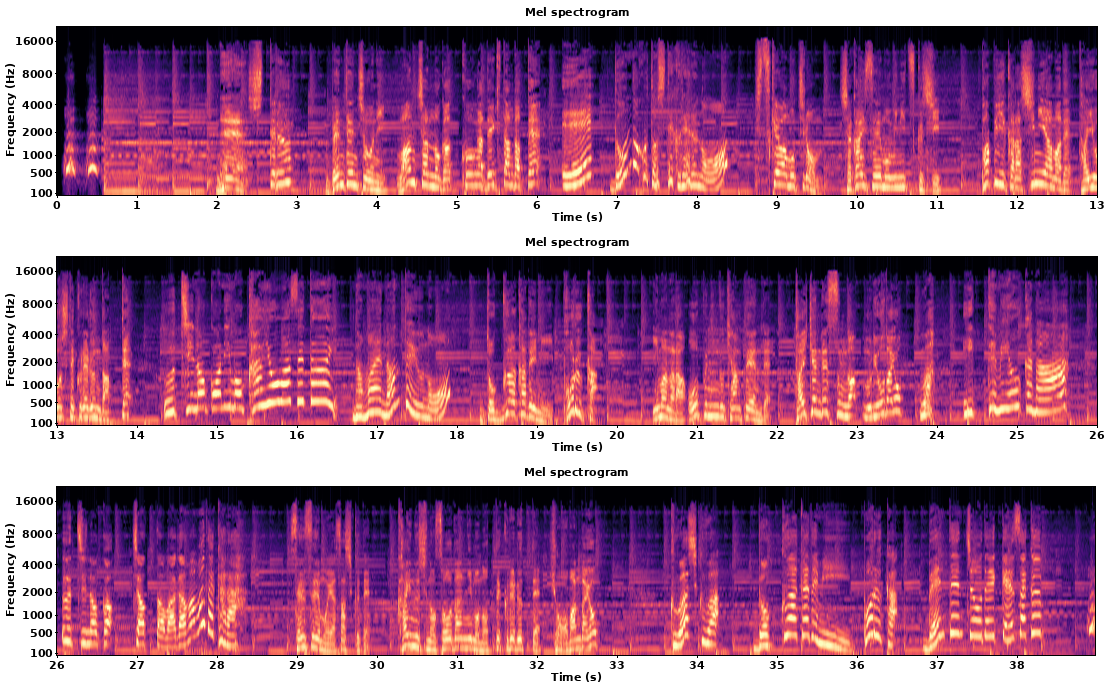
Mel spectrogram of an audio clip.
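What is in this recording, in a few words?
cm, ラジオ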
